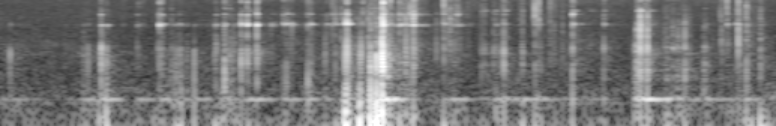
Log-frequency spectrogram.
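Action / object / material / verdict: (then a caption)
scrape / hobnail glass bottle / glass / none. An empty, hollow, clear glass bottle with a raised hobnail texture is scratched and tapped with fingernails. The result is a run of quick, dry clicks and scraping ticks with a faint steady tone underneath. A louder cluster of taps comes in the middle.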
